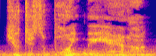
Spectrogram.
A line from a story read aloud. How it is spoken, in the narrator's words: he whispered, so softly only I could hear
